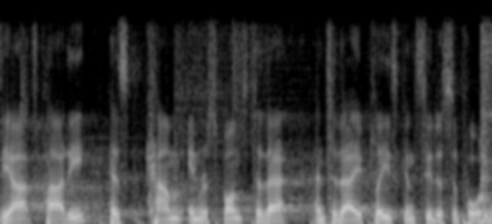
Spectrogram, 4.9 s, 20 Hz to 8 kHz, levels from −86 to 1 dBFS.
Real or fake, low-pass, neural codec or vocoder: real; 7.2 kHz; none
